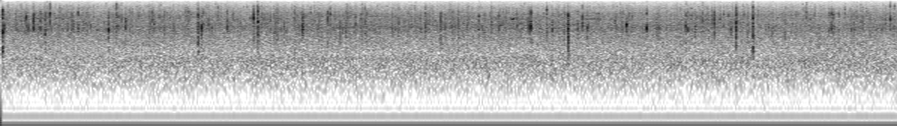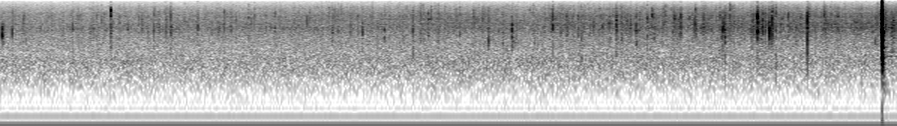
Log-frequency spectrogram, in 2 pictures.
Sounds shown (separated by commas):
rain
